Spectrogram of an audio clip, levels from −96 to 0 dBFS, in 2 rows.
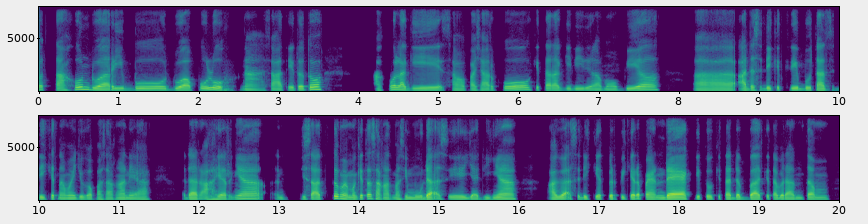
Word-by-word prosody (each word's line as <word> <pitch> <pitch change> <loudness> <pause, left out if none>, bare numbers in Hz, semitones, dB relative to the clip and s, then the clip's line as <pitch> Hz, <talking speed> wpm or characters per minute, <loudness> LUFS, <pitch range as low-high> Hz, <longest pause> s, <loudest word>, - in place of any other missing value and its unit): tahun 180 +8 0
2020, 155 -2 +1 0.2
nah 115 -2 -6
saat 115 0 -4
itu 160 +5 0
tuh, 215 +1 +5 0.7
aku 135 +7 -5
lagi 140 -4 -1
sama 130 -2 -6
pacarku, 150 +9 -1
kita 145 +1 -3
lagi 130 -4 -4
di 120 0 -4
dalam 115 0 -4
mobil, 135 +8 -1 0.5
eee, 125 0 -1
ada 135 -1 -1
sedikit 135 0 -3
keributan 135 0 -1
sedikit 135 +1 -4
namanya 120 0 -1
juga 115 - -1
pasangan 125 +2 -4
ya, 120 +2 -4 0.4
dan 125 0 +1
akhirnya 140 +7 0 0.4
di - - -16
saat 135 - +3
itu 205 -2 +4
memang 150 -2 +1
kita 180 +3 +2
sangat 130 -6 -1
masih 125 +1 -3
muda 145 +3 +4
sih, 120 0 -2
jadinya, 130 +7 +1 0.4
agak 125 0 +2
sedikit 130 -2 -2
berpikir 125 +1 +1
pendek 155 +1 +7
gitu, 130 -1 -2
kita 130 +2 -1
debat, 135 +1 +2
kita 125 - -3
berantem, 125 +5 0
135 Hz, 135 wpm, -24 LUFS, 125-155 Hz, 0.7 s, pendek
